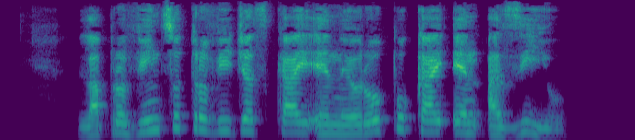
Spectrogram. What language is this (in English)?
Esperanto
